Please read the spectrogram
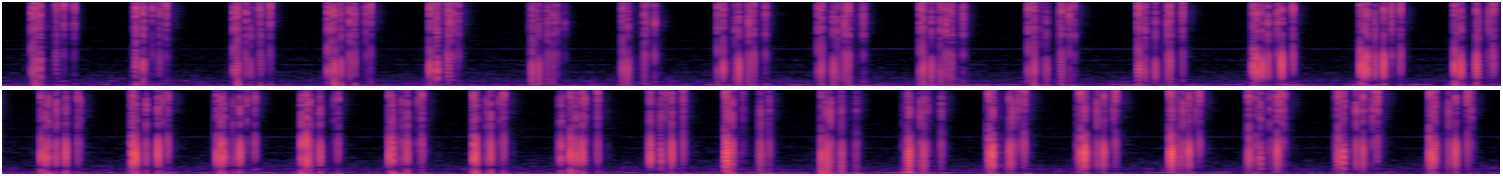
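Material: Glass.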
